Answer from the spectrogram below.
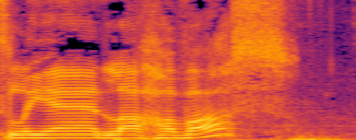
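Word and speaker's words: Lianne La Havas: Here's Leanne La Havas.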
